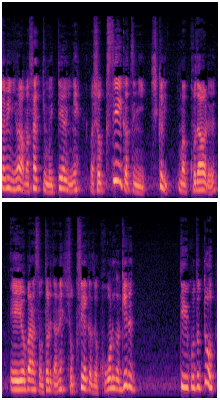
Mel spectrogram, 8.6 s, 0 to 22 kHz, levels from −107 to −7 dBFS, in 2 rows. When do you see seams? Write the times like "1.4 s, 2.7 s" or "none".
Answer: 4.4 s

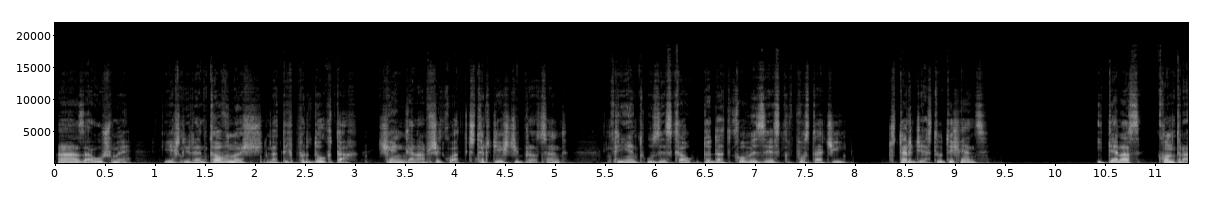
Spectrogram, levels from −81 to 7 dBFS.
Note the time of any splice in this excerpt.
none

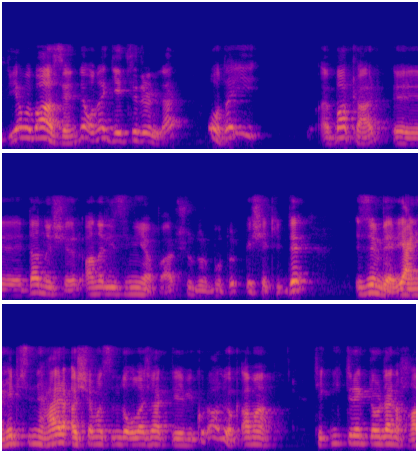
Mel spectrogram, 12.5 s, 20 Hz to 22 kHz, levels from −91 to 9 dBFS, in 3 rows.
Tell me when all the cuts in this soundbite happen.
none

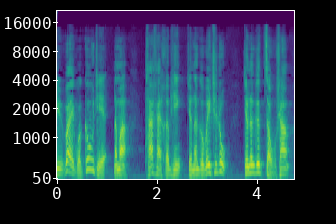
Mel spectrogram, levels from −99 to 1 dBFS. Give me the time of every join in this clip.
none

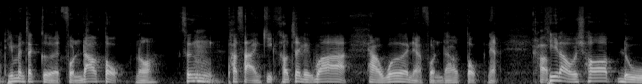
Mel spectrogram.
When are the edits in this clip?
2.2 s, 3.7 s

